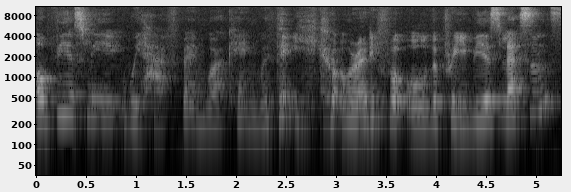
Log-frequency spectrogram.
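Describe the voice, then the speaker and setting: The speaker has a non-native accent and ordinary pitch variation, talking at a fairly slow pace. Noticeable background noise and audible room echo surround the voice. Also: woman. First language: not English. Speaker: spiritual video blogger. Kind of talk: personal reflection monologue. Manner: casual.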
